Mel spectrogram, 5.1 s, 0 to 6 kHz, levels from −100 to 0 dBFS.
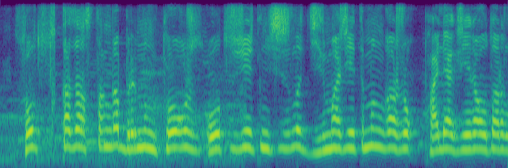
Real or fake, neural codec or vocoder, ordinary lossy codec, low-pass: real; none; none; 5.4 kHz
